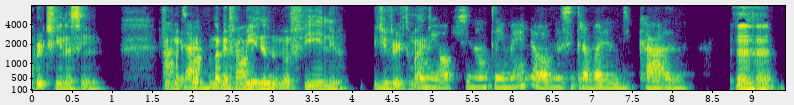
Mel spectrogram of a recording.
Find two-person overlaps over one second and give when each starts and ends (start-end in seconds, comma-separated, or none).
1.6-3.0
